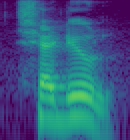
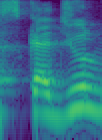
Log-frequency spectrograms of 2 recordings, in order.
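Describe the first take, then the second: First: The word begins with an 'sh' sound. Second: The word begins with an 'sk' sound. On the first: Listeners understand it at once. "ये मैंने बोला, आपको समझ में आ गया।" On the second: Listeners have to stop and think what was said. "मैं स्केड्यूल बोलूंगा, एक बार आपको थोड़ा सोचना पड़ेगा"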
